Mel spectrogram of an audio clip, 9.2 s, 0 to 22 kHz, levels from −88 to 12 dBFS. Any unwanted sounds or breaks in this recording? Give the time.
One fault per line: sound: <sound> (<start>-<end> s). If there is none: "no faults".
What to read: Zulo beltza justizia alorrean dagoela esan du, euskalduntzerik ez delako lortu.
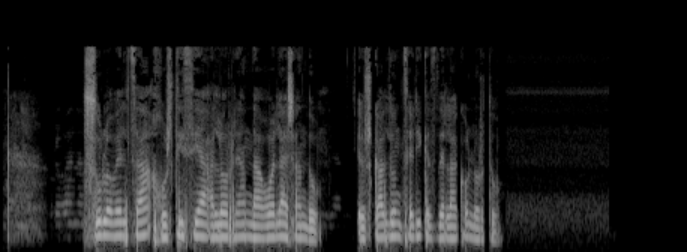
no faults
